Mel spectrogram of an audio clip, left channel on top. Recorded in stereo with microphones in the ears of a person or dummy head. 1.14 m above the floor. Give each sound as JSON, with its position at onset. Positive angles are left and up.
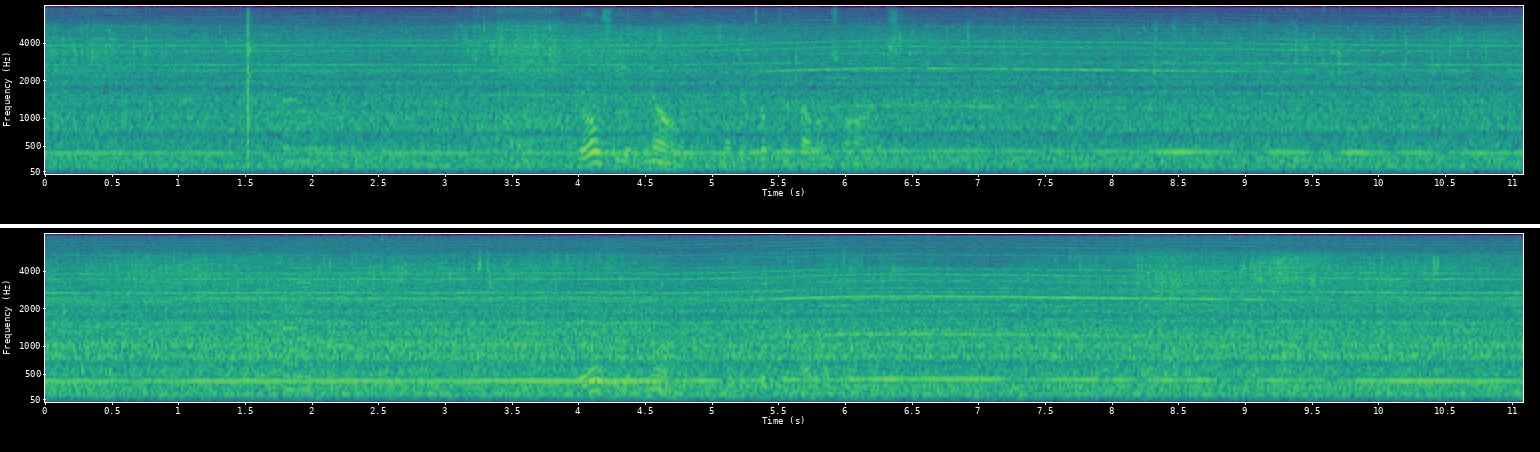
{"t": 0.0, "sound": "a fan", "side_deg": -20, "distance_m": 1.6}
{"t": 1.5, "sound": "chopping", "side_deg": 50, "distance_m": 0.6}
{"t": 3.9, "sound": "a man speaking", "side_deg": 45, "distance_m": 1.2}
